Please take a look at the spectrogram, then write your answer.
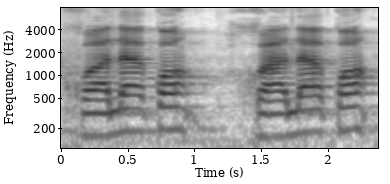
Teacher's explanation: اب یہ دیکھیے خا پر پڑھا گیا، لام باریک حرف ہے تو لام کو باریک پڑھا گیا، قاف پھر حروف مستعلیہ میں سے ہے تو خا کو پر، اس طرح خا اور قاف کو پر جبکہ لام باریک پڑھا جائے گا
